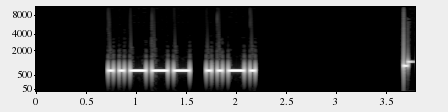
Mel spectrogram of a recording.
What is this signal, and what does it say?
Morse code, heard as a keyed tone, about 22 wpm, 700 Hz. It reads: 2F
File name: practice / 22wpm / Two Letter-Number Combinations - 22wpm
